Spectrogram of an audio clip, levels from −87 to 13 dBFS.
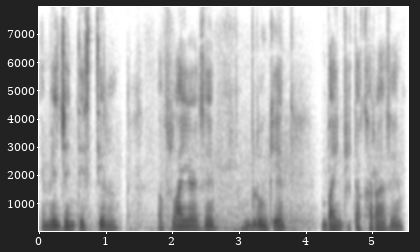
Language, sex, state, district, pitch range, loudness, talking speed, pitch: Nagamese, male, Nagaland, Dimapur, 105-120 Hz, -21 LUFS, 140 wpm, 110 Hz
